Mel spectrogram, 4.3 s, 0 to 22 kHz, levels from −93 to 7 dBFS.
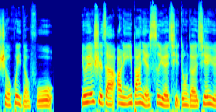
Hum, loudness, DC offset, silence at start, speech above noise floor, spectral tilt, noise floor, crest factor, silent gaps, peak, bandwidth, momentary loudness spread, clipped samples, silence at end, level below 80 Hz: none; -17 LUFS; under 0.1%; 0 s; over 74 dB; -4 dB/octave; under -90 dBFS; 14 dB; 1.07-1.61 s; -2 dBFS; 19.5 kHz; 7 LU; under 0.1%; 0 s; -42 dBFS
